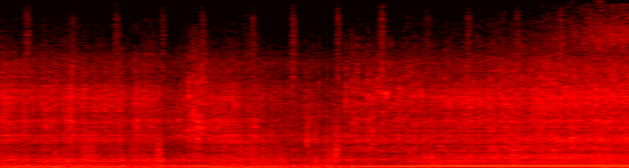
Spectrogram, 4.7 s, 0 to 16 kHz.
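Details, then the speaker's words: Chopper with a new 125cc 4-speed engine, exhaust cut short to clear the kick start: harsh, raw bark climbing in pitch as it revs from about three seconds, far too loud. "so uh as you saw we had to cut the exhaust um so now it's just loud it doesn't sound good"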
